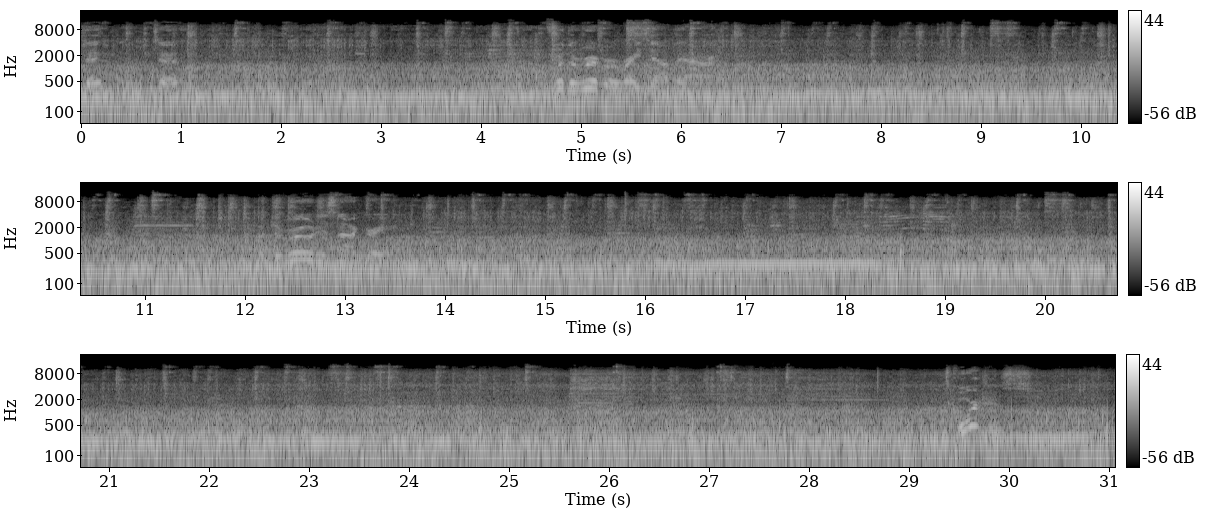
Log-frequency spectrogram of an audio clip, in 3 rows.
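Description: Ferrari GTC4Lusso cruising, heard from inside the cabin: a steady engine drone mixed with road and tyre noise, its pitch lifting a little a few times as the speed changes.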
